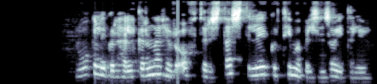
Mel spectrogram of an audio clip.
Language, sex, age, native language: Icelandic, female, 40-49, Icelandic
